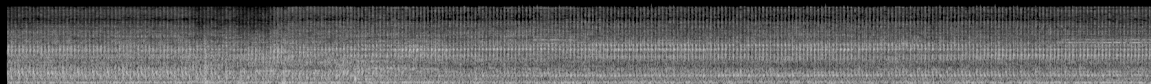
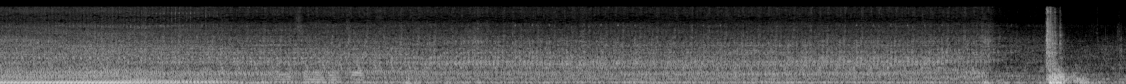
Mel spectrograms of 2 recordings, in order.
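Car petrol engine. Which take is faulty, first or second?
first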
